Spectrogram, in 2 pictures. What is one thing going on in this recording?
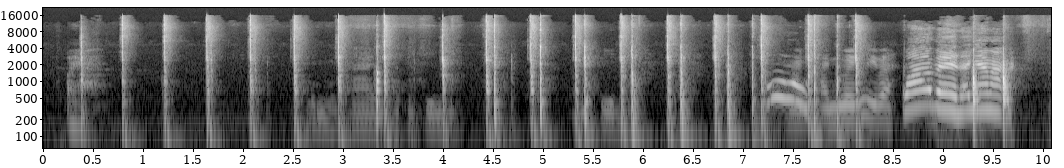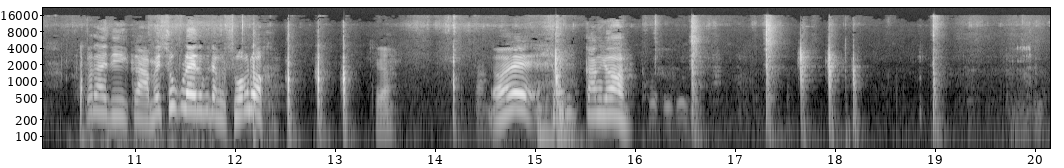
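A machete chops repeatedly into wood.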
